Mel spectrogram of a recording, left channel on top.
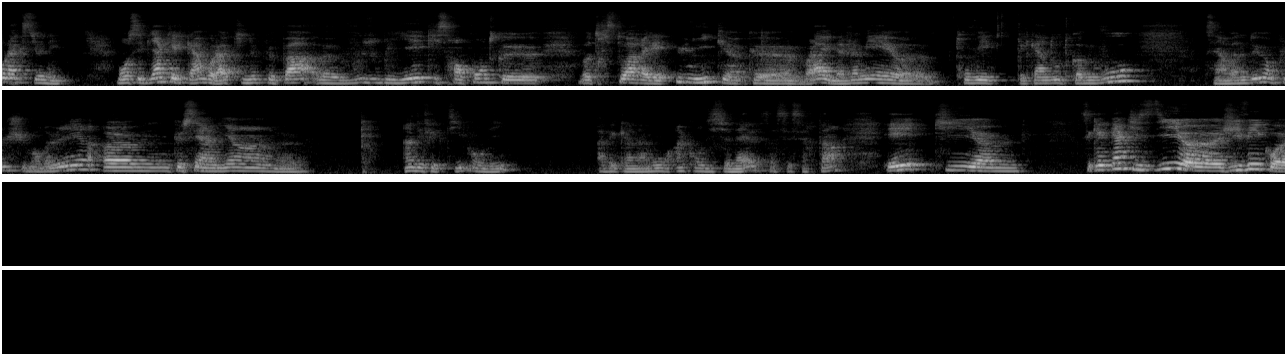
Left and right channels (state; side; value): silent; right; digital silence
